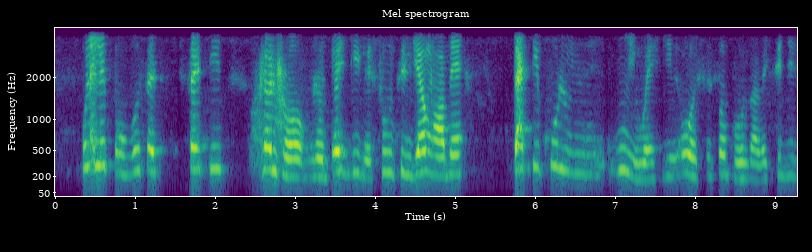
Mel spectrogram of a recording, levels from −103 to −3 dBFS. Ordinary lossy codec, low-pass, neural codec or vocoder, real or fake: none; 3.6 kHz; codec, 24 kHz, 0.9 kbps, WavTokenizer, medium speech release version 1; fake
